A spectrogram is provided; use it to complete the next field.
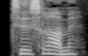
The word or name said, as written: tidsramme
